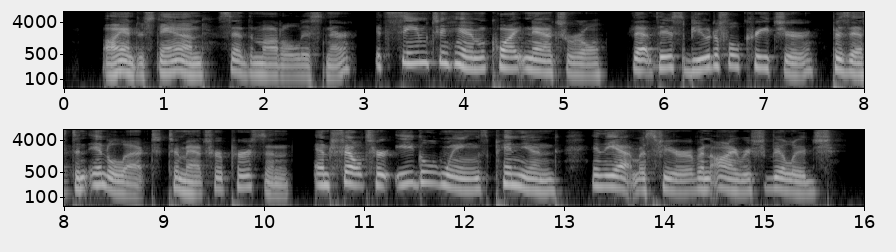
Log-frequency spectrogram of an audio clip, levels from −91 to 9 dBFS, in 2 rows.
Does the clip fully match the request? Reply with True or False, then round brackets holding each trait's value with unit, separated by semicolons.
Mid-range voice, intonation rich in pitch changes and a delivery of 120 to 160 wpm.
True (175 Hz; 6.8 semitones; 135 wpm)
